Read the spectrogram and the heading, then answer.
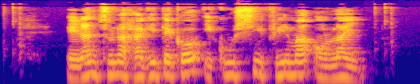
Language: Basque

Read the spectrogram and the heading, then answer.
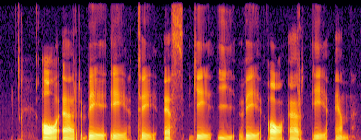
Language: Swedish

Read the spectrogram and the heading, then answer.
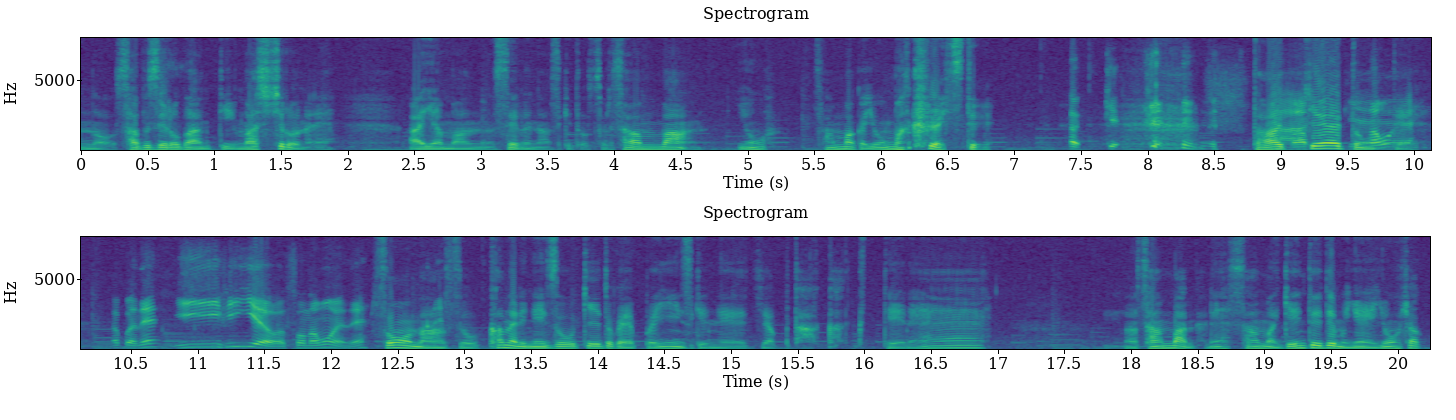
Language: Japanese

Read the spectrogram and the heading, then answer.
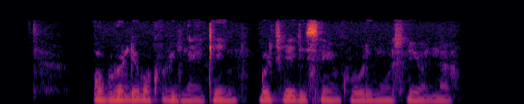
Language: Ganda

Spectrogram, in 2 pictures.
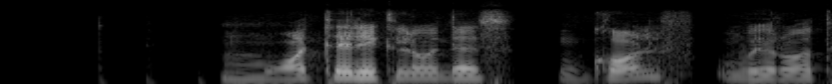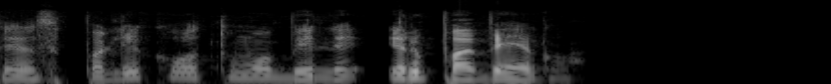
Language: Lithuanian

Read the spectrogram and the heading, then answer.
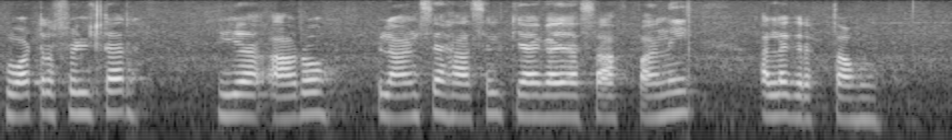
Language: Urdu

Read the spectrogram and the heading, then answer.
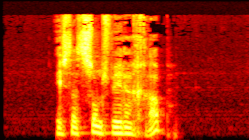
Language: Dutch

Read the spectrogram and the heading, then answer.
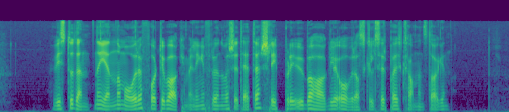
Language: Norwegian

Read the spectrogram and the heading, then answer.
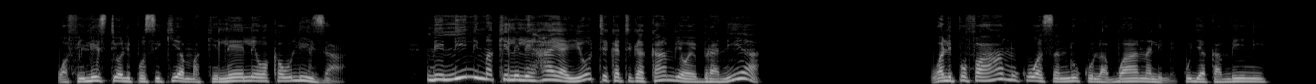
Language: Swahili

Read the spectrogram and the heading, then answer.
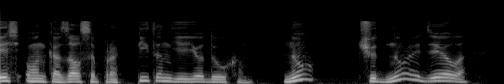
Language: Russian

